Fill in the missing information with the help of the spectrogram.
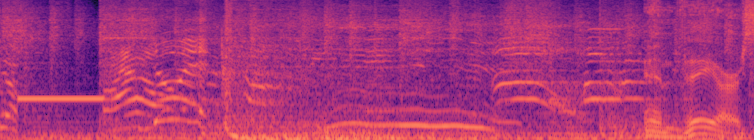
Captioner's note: whines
